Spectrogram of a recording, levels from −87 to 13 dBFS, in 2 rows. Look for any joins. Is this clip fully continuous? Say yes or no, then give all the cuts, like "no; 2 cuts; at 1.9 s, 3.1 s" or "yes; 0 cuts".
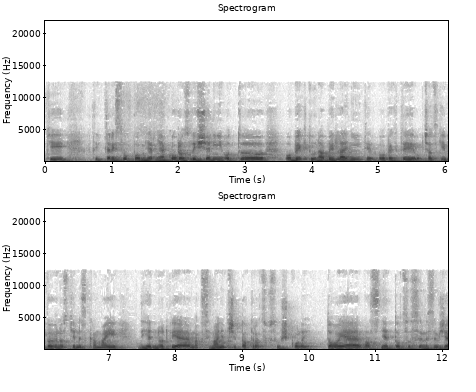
no; 2 cuts; at 2.0 s, 10.2 s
